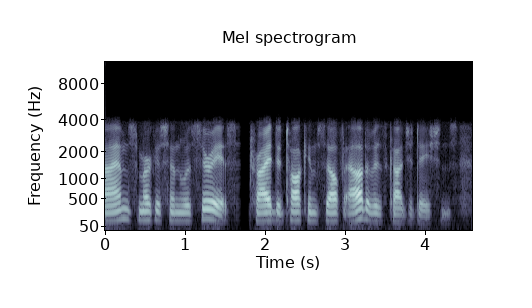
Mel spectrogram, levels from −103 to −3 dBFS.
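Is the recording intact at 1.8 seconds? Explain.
No. Packet loss with pitch repetition runs from 1.65 to 1.80 s. The last pitch period repeats as a buzzy hold, then fades to silence over about 50 ms of the 150 ms gap. Unlike a plain dropout, the loss starts held rather than cutting abruptly.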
